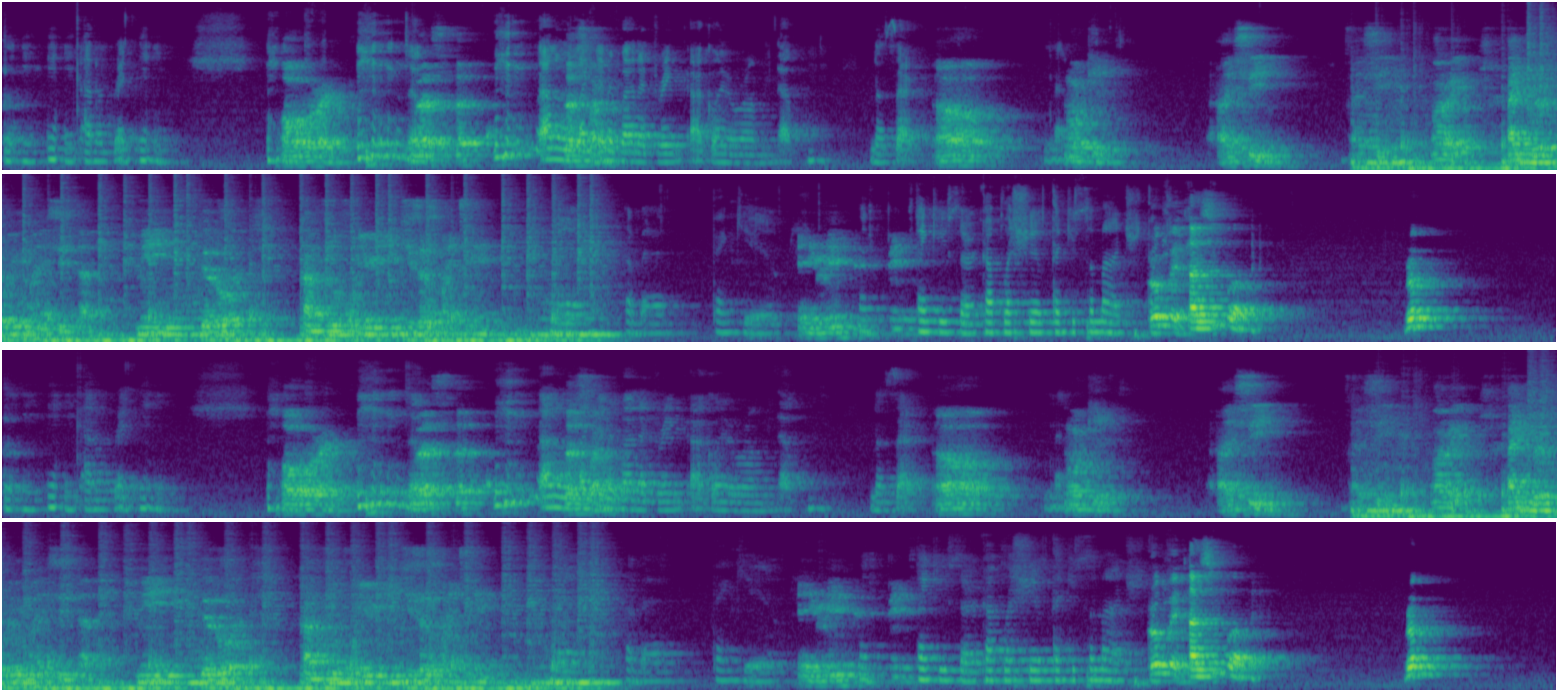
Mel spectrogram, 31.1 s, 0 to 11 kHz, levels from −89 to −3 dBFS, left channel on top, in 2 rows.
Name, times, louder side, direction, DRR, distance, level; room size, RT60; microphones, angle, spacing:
voice 1, 0.0-2.9 3.5-4.2 4.9-8.3 8.7-9.1 10.4-10.7 21.0-21.5 21.8-22.3 22.7-23.3 24.1-24.3 24.7-27.5, left 2 dB, 85° left, 4 dB, 2.1 m, -36 dB
voice 2, 2.8-3.3 4.1-4.6 5.6-6.0 9.3-9.9 10.6-11.1 12.1-12.7 13.5-13.9 14.3-16.5 16.9-18.3 18.5-20.5 23.5-24.6, equal, 20° left, -8 dB, 4.8 m, -30 dB
sound 1, 13.5-21.6, equal, 45° left, 5.4 m, -29 dB
voice 3, 27.0-27.9 29.6-29.7, equal, 20° right, 1 dB, 2.5 m, -22 dB
24.5 x 11.5 x 4.1 m, 1.1 s
head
